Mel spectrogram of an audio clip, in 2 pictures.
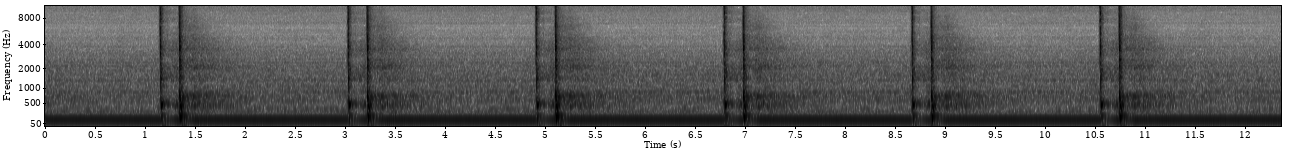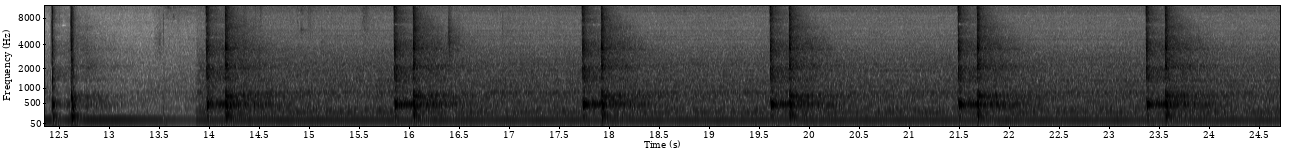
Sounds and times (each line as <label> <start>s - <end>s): pump 13.6s - 18.7s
